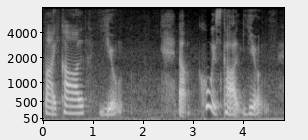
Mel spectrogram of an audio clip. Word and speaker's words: Jung: It is pronounced Jung and not Jung.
